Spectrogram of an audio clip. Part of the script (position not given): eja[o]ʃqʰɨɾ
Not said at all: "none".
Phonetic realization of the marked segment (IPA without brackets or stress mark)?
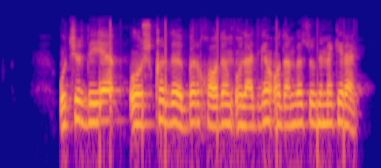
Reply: o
